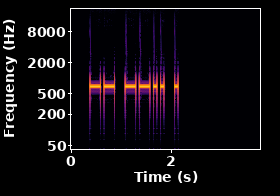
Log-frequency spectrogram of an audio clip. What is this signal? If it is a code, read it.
Morse code, heard as a keyed tone, about 17 wpm, 700 Hz. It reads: MZE
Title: USA Call Sign Postfixes - 3 Letters 17wpm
